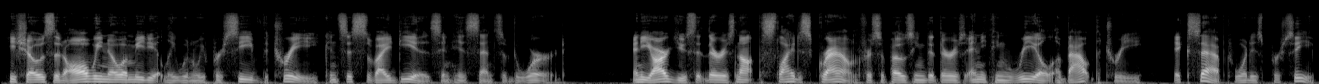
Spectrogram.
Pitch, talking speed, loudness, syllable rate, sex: 95 Hz, 205 wpm, -23 LUFS, 5.4 syllables/s, male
